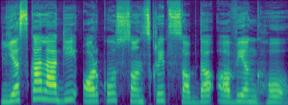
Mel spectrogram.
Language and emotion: Nepali, neutral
